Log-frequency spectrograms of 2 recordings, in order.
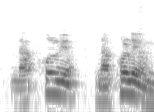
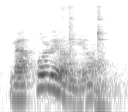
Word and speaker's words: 나폴레옹: 예를 들면은 나폴레옹 있잖아요. 나폴레옹을 미국식 발음으로 하면 어떻게 되려나?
